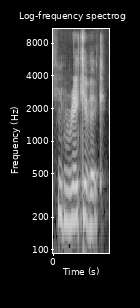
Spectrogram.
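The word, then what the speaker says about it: Reykjavík: capital city of okay how do I pronounce this again rikic rikic rikic rikic Rik the J is like a y I see that makes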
